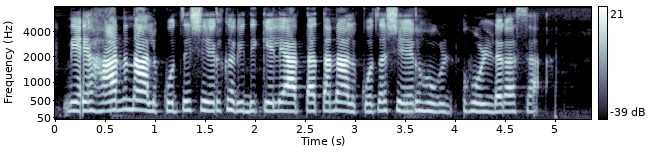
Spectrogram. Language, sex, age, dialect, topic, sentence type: Marathi, female, 25-30, Southern Konkan, banking, statement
